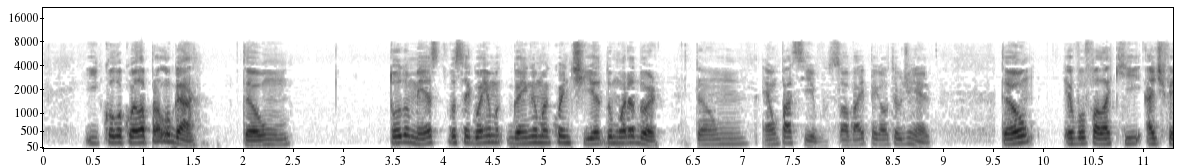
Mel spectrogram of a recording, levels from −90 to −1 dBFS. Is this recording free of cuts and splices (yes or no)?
no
